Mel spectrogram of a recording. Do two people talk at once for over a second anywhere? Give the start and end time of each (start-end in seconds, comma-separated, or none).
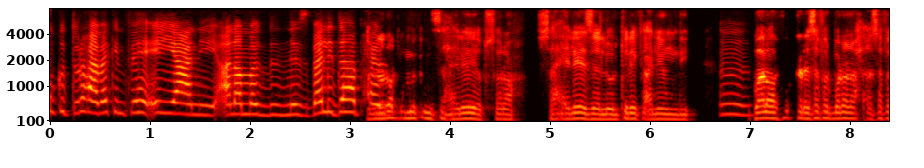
none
